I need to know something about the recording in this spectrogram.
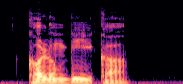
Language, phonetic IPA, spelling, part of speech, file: Polish, [ˌkɔlũmˈbʲijka], Kolumbijka, noun, Pl-Kolumbijka.ogg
